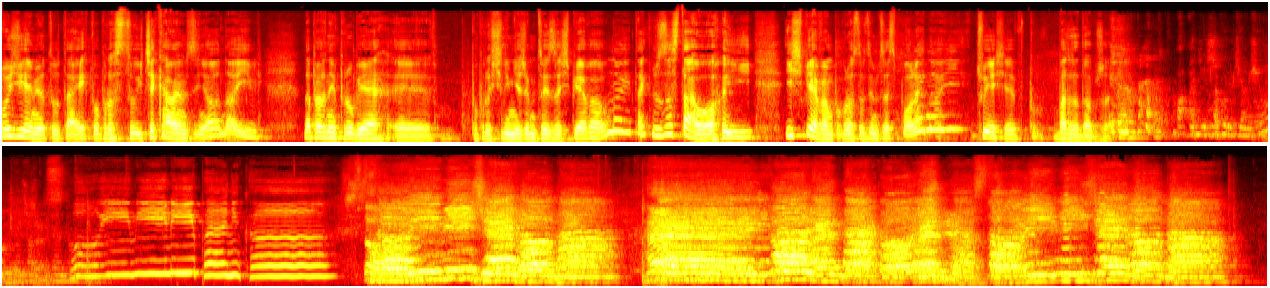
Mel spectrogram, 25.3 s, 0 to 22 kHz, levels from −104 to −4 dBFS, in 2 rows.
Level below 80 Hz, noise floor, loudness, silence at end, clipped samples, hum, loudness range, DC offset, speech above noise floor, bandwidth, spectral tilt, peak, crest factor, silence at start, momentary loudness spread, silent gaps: -62 dBFS; -41 dBFS; -18 LUFS; 0.4 s; under 0.1%; none; 10 LU; under 0.1%; 24 dB; 16.5 kHz; -5 dB/octave; -2 dBFS; 18 dB; 0 s; 14 LU; none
